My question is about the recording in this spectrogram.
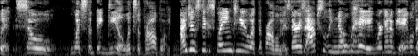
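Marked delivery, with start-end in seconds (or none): none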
